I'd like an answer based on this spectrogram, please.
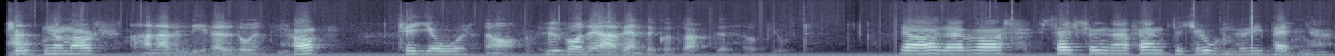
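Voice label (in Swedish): Visnums-Kil Värmland, dialekter; Folkminnen; Svenska sagor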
